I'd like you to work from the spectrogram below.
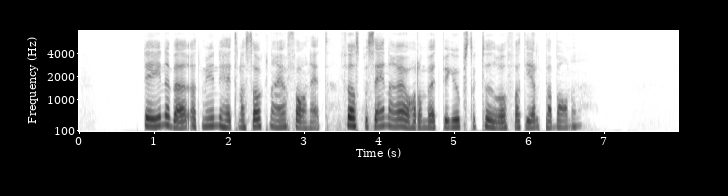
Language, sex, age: Swedish, female, 30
